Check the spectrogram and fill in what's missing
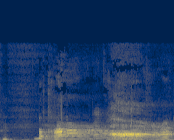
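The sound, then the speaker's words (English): A person voices a long, throaty roar in imitation of a T-Rex, a harmonic growl that swells and holds for about two seconds, loud, with no other talk. “A T-Rex, because it roars.”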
